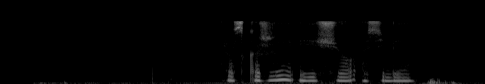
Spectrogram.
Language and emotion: Russian, neutral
